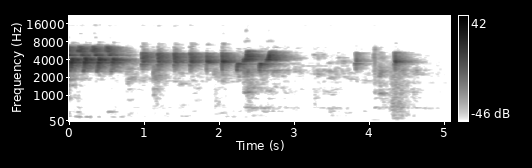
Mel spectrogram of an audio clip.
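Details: Pet crossbill singing during mating: rapid high chirping notes in a steady string, slowing after three seconds into a few scattered short chips, with faint low background sounds.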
